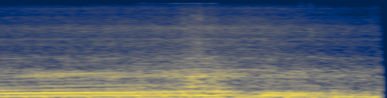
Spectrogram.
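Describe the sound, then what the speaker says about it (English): A Subaru engine in a Porsche Speedster replica revs and pulls hard under acceleration, loud and continuous, with the pitch shifting as it climbs through the gears. "gobs of power and torque whenever you want it, courtesy of that Subaru engine"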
